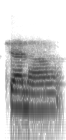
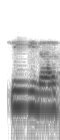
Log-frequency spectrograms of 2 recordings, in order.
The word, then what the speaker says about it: Gina: people always say my name is Jenna, and I'm always like, it's Gina, because it's definitely like really There's two spelled.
